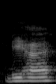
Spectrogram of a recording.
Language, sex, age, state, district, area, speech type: Nepali, male, 30-45, West Bengal, Darjeeling, rural, spontaneous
